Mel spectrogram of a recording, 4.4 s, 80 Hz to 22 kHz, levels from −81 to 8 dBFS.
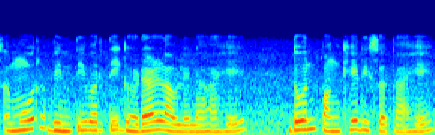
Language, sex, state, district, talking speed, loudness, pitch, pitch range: Marathi, female, Maharashtra, Mumbai Suburban, 125 wpm, -15 LUFS, 225 Hz, 200-245 Hz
